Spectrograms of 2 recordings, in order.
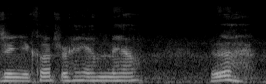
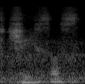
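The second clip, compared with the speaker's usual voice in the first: low, soft sigh of a plea; weary exasperation; 8 semitones lower, 4 dB quieter than usual. Acted. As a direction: sigh it out under your breath, fed up. Sighs at the caller's absurd problem.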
